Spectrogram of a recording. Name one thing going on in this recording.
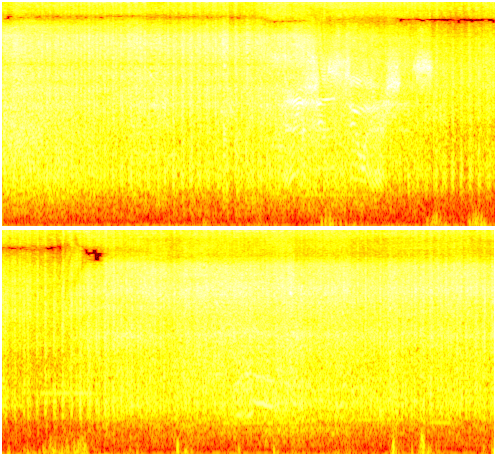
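Explosions boom and gunfire rattles in a game battle.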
